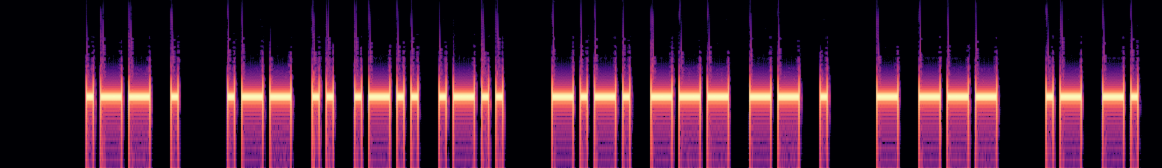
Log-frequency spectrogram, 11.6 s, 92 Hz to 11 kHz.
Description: Morse code, heard as a keyed tone, about 17 wpm, 700 Hz. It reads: WE WILL COME TO AN
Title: Sentences from Top 1000 Words - Review Part 3 - 17wpm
